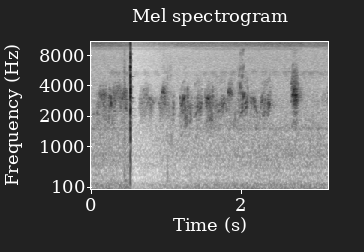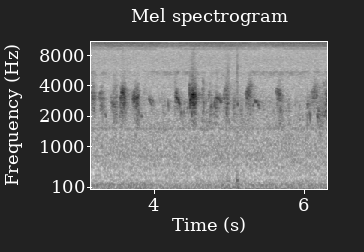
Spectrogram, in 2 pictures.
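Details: Wild starlings in Taiwan, a dense chorus of short, bright chirps and twittering notes overlapping continuously, with a sharp click near the start and a steady low rumble beneath.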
